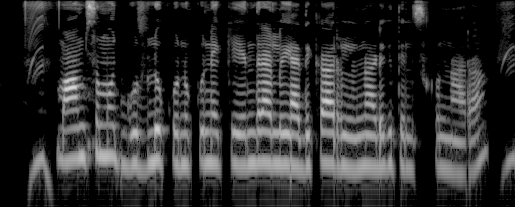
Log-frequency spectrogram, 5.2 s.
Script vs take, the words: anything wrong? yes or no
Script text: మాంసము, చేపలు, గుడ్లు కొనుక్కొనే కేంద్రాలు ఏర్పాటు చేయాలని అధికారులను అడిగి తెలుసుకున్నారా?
yes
